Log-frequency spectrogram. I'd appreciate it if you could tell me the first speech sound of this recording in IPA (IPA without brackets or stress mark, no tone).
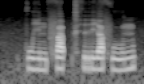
k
